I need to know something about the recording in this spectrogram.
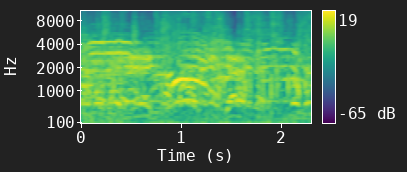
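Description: Many spectators' voices shouting and cheering at once, overlapping and excited, for a base hit.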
